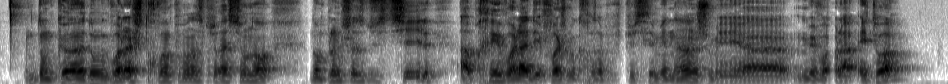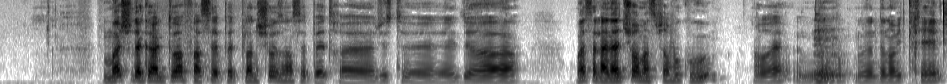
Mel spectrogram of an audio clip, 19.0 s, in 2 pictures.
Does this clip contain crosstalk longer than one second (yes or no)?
no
